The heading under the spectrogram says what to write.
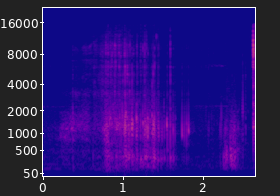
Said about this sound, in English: Time for a sip of cuppa. Hold on.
